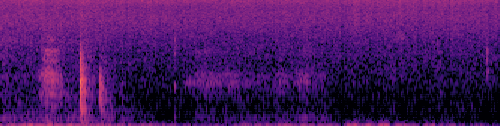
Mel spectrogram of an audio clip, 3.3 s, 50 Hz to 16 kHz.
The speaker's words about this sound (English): Did you cool. just roll a d4? Yes, I did. well, the dice have chosen me.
